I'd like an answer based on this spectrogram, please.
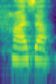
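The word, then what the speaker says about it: هذا: Haza is pronounced Haza, but it is written without the first alif.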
